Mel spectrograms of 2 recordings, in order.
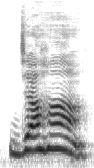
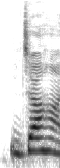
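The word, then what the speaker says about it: جہاں: का काम करता है जैसे हम जहां लिखेंगे तो ऐसे जहां यह वाला यह जहा हो गया और यह नुन गुन्ना जहां इसी तरह यह जहा है जहा अगर ऊपर चंद्र बिंदु डाल देते हैं तो जहां हो जाता है तो यह दो टाइप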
